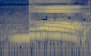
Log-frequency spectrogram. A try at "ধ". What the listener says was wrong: আস্তে বললে হবে না, এটা বলতে হবে চাপ দিয়ে, ধ। হ্যাঁ, ধ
